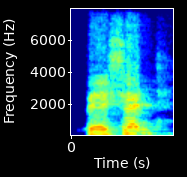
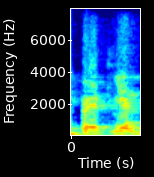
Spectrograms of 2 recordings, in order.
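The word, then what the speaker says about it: patient: होती है ठीक है पढ़ने में तो पेट अगर सही पढ़ेंगे तो क्या होगा प्रोन करेंगे तो पेट लेकिन पेटेंट नहीं ये पेशेंट ये स्पेलिंग है इसको प्रोसटता है पेशेंट पेशेंट अब ये बताइए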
